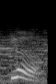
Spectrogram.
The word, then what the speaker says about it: 埒: 乐字的国语注音是乐，四声乐，乐恶乐，四声乐。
